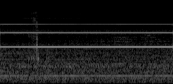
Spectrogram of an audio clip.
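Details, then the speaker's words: Digital clamp meter set to continuity (buzzer) mode with its probes touched together before checking an AC or fridge compressor: a steady, high-pitched beep of about two seconds, confirming the buzzer works normally. "तो इसमें से जो beep की आवाज आ रही है तो इसका मतलब यह हुआ कि हमारा जो य है कंटीन्यूटी मोड में सेट हो चुका है"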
